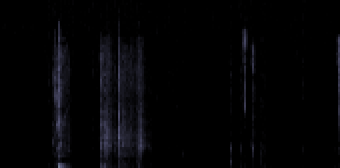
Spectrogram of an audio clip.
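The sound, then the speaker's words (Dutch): Someone takes a sip of water: a sharp tap and brief rustling clatter of a glass, followed by a few faint wet clicks and swallows in near-silence. “Neem ik eerst even een slokje water.”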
